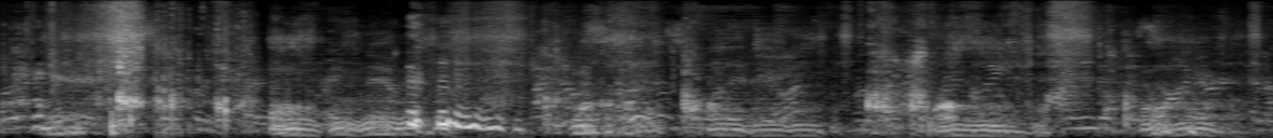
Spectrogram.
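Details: An excited male dog showing off for the camera, making a run of growly, whining, talk-like vocal noises with rising and falling tones, while a woman speaks to it over the sounds.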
